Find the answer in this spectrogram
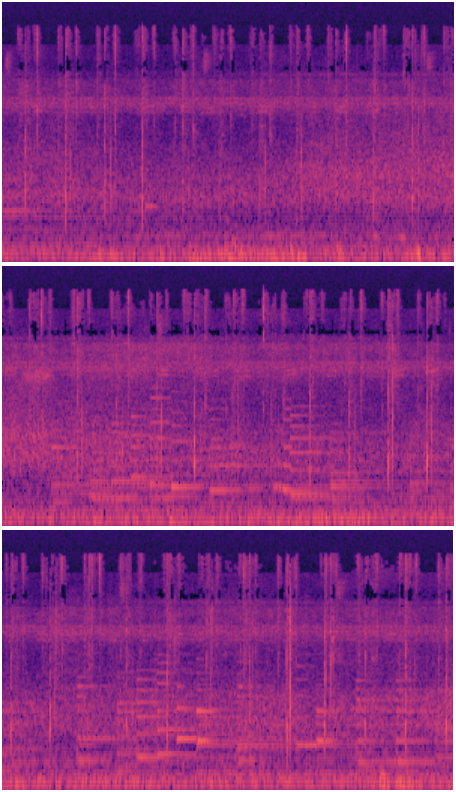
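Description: Background music: a light melody of short stepped notes over a steady low rumble.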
